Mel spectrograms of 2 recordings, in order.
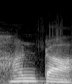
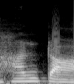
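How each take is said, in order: No difference in how they are said.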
